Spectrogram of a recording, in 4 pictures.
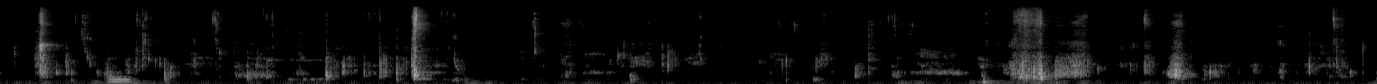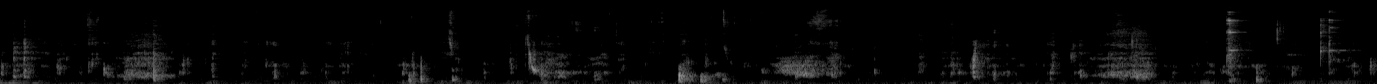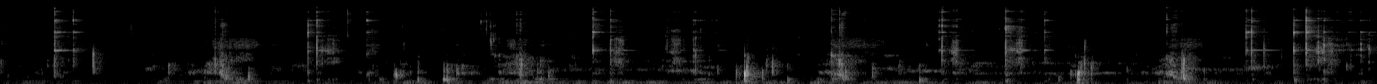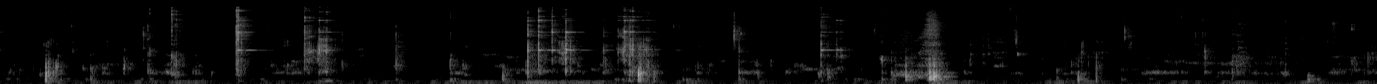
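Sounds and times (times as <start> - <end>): chewing and lip smacks: 0.2 - 9.2, 50.9 - 55.0
metal spoon clinking in glass bowl: 27.0 - 27.3, 28.1 - 28.5, 40.0 - 41.4, 46.5 - 47.9, 49.5 - 49.9.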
